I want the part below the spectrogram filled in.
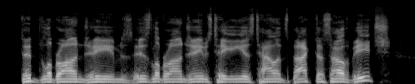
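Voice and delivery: put-on radio announcer voice. Discussing stations wanting to sound up to date, the speaker demos a radio announcer voice. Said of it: "your radio voice guy do radio voice things".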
